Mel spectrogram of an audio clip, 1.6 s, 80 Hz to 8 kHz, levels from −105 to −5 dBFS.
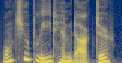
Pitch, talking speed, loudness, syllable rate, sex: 155 Hz, 185 wpm, -17 LUFS, 4.0 syllables/s, male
